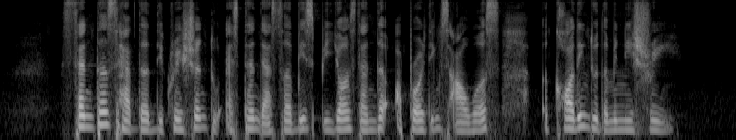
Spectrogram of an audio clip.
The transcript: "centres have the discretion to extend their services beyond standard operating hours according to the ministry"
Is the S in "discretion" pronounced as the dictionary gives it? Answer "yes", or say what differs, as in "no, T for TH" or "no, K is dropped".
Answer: no, S is dropped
